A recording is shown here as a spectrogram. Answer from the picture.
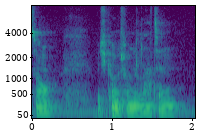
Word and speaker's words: cent: which you may know in french is a hundred pronounced song which comes from the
